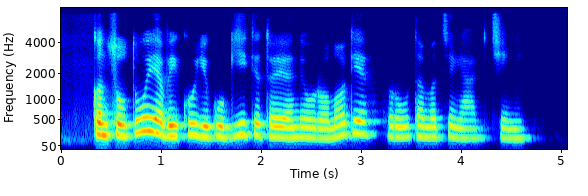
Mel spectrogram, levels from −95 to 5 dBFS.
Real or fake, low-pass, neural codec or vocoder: fake; 7.2 kHz; codec, 24 kHz, 0.9 kbps, WavTokenizer, large speech release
